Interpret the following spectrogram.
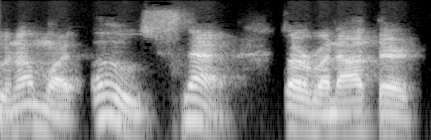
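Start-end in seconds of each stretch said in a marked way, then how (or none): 0.5-1.2 startled. Retold or imitated. Own startled reaction retold.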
